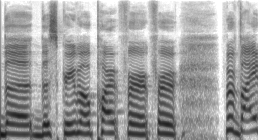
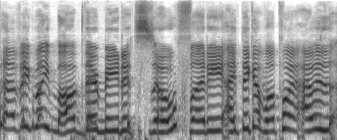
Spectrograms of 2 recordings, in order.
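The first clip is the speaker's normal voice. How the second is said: usual speaking voice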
